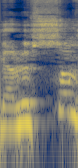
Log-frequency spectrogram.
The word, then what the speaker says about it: psaume: Il faut prendre le P en français. Psaume.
